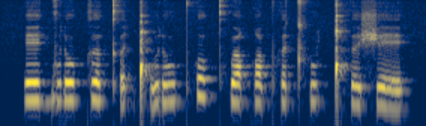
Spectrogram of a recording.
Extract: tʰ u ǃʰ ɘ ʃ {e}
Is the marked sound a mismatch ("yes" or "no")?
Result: no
